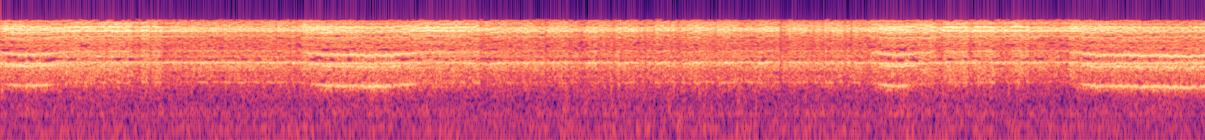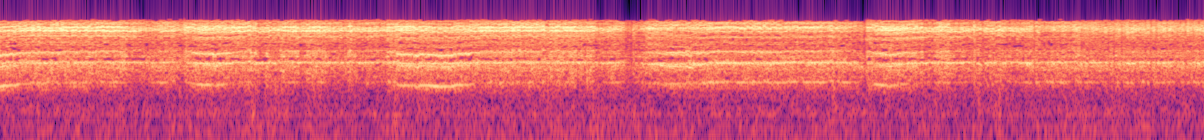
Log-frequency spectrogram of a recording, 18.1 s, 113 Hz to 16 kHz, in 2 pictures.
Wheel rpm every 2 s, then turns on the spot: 230, 230, 230, 230, 220, 230, 230, 230, 230.
none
